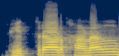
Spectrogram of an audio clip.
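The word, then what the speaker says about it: ভীত্রার্থানাং: ঠিক হয়েছে কি হবে ভিত্রার্থানাং ভয় হেতু এখানে বানানটা একটু ভুল রয়েছে তোমরা ঠিক করে নেবে উচ্চারণ হবে ভিত্রার থানাং ত রফালা আকার হবে ভিত্রারথানাং এখানে একটু বানানটা ভুল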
